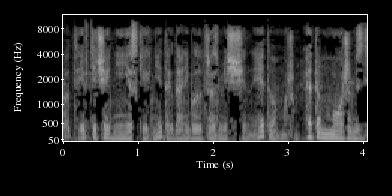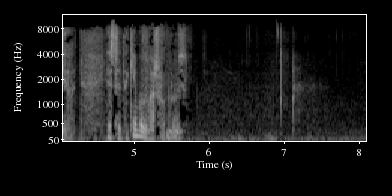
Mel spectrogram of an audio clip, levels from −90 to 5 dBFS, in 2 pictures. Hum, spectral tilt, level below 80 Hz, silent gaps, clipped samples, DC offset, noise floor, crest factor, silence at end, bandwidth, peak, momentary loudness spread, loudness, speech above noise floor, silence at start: none; -2 dB/octave; -58 dBFS; none; under 0.1%; under 0.1%; -62 dBFS; 22 dB; 0.95 s; 11 kHz; -12 dBFS; 15 LU; -30 LUFS; 30 dB; 0 s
